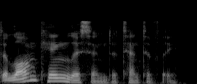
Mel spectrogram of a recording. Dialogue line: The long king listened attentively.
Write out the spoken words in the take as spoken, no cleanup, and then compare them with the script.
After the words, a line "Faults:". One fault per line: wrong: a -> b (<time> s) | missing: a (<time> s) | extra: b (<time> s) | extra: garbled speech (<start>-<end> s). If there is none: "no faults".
The long king listened attentively.
Faults:
no faults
